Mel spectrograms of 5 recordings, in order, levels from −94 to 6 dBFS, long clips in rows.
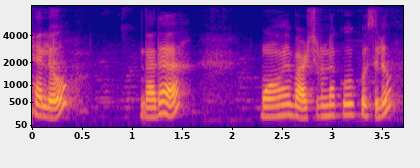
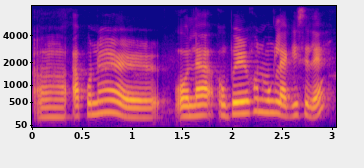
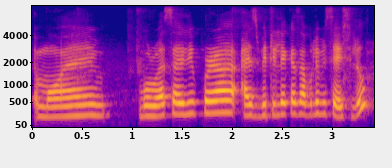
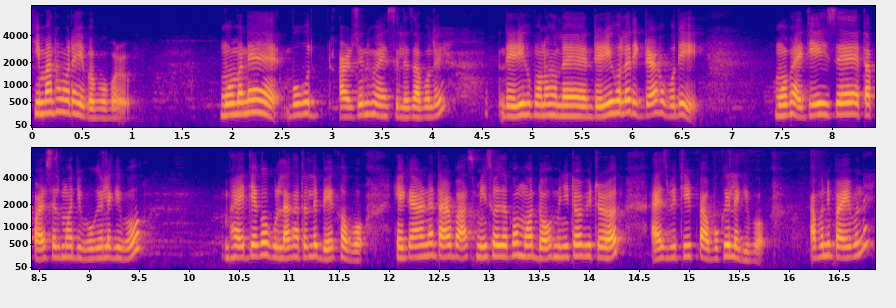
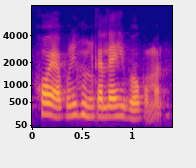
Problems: background sounds at intervals, continuous background conversations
